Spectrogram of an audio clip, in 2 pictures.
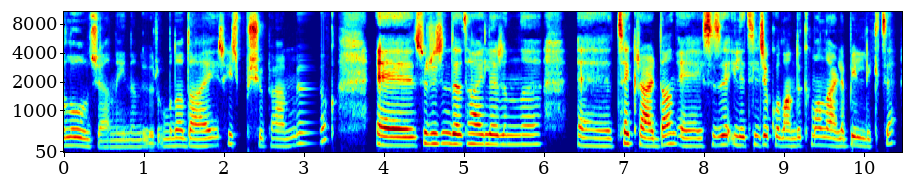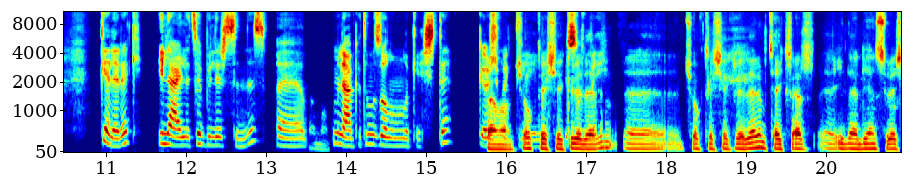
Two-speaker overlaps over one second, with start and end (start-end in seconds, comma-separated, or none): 15.8-17.3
